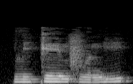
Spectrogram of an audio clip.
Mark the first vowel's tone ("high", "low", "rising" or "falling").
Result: rising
